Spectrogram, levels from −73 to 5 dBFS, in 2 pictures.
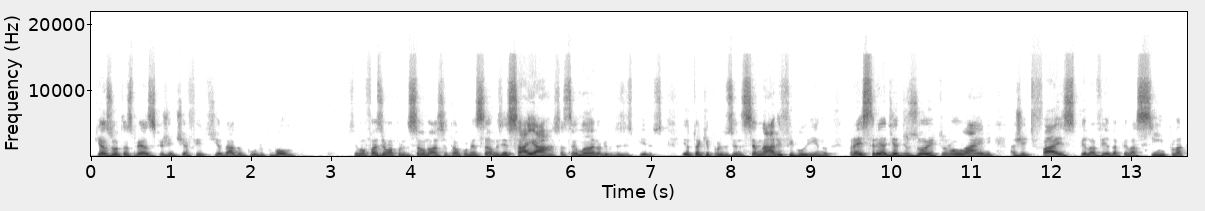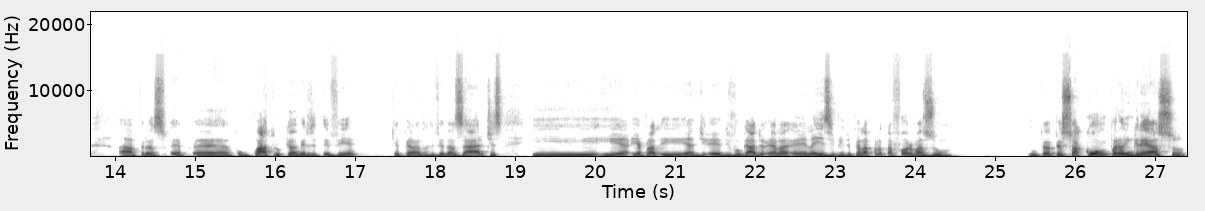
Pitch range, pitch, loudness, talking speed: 155-205 Hz, 180 Hz, -24 LUFS, 195 wpm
